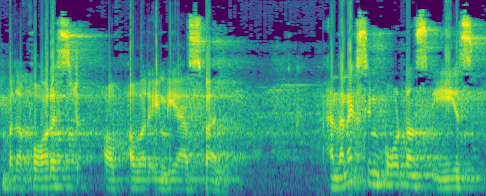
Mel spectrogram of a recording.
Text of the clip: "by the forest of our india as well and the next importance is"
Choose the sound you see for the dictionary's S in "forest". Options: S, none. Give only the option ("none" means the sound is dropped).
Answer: S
